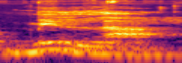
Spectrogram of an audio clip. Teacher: মিল্লা, আল্লাহ শব্দটা এখানে বারিক করে পড়ব মিল্লা, কারণ আল্লাহ শব্দের পূর্বে জের আসছে, এই কারণে বারিক করে পড়ব। যদি আল্লাহ শব্দের পূর্বে জবর অথবা পেশ হতো তাহলে আমরা এটা ল পড়তাম, মোটা করে পড়তাম।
